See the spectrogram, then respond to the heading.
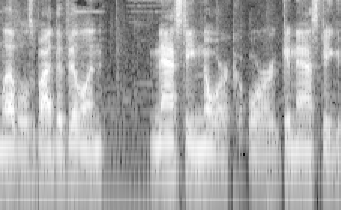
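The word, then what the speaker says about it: Gnorc: by the villain nasty nork organ asking NORC in this game the pronunciation changes depending on which game you're playing and apparently he has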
